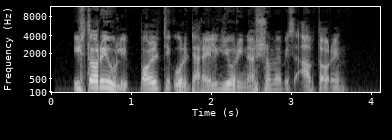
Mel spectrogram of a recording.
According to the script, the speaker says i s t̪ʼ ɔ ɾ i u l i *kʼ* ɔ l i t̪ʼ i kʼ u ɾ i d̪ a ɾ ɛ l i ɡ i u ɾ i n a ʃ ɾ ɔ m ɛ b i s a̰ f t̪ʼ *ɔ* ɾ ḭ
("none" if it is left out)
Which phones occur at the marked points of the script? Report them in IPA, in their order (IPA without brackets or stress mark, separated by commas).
pʼ, ɔ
